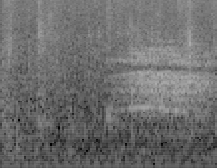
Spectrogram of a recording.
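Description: A horse whinnies at dinner time in a stable, a drawn-out neigh rising over steady low background hum and some stirring, fairly close and moderately loud.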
